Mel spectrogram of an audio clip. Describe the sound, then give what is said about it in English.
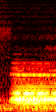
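A train passing on tracks right next to a home gives off a steady, droning horn-like tone that swells in after a brief moment and holds at a moderate level, with no voices present. “Sorry about the train, That's you guys.”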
